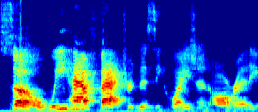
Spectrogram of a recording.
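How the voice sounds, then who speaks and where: A woman keeps a moderate pace and ordinary pitch variation, with audible room echo and noticeable background noise around her. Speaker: math teacher. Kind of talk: lecture.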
